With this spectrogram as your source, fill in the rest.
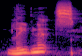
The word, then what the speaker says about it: Leibniz: In the 17th century, there were independent scientists that discovered calculus, like Isaac Newton and Gottfried Wilhelm Leibniz.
